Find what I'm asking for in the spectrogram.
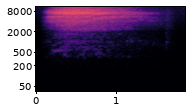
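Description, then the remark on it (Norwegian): A single long, deep breath drawn in through the nose, a steady airy hiss that swells quickly, holds for over a second, then fades out. No talking. “Pust godt inn med nesa.”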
